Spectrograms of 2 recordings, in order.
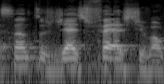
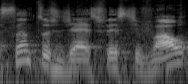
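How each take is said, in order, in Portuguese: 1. A tonicidade está na primeira sílaba. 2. A tonicidade está na última sílaba.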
